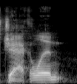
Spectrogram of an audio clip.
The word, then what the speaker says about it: Jakelin: And it's spelled Jakelin, which really bothers me. That's Jacqueline. Wait. Like, yeah, Jakelin. I was going to say, that's Jake. Yeah, it's Jacqueline.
